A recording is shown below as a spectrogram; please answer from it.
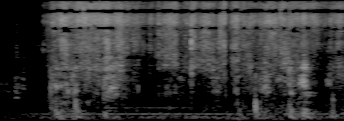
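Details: A female Rottweiler gives a low, rumbling growl, warning off a male Schnauzer that keeps trying to mount her as she retreats; finding: Rottweiler.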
